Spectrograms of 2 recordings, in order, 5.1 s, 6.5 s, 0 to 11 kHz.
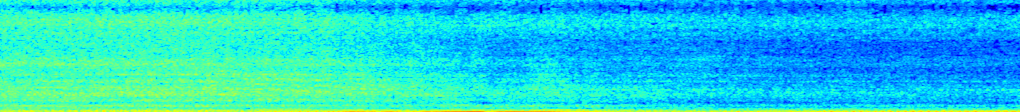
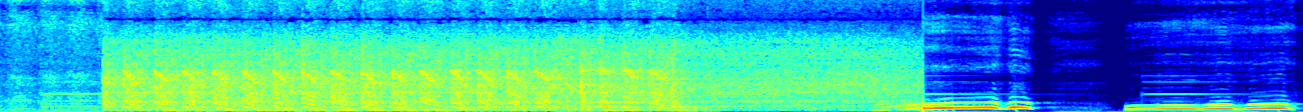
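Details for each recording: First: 2007 Audi A4 2.0 FSI/TFSI, 141K miles, rebuilt engine during initial break-in: short rev picks up cleanly and drops back below 1000 rpm to a steady idle, slightly high-revving with slight shimmy, no misfires or check engine lights; normal. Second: 2007 Audi A4 2.0 FSI, 141K miles, first start after engine rebuild for low oil pressure: about four seconds of cranking before it catches and revs twice, sounding fuel-starved; hard start from fuel starvation.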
